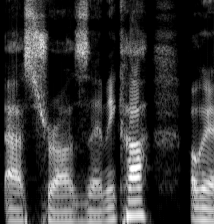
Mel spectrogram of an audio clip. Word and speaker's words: AstraZeneca: 按你怎么发音？AstraZeneca，Astro。 Zeneca，OK，你可以说 AstraZeneca，OK，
